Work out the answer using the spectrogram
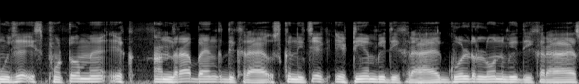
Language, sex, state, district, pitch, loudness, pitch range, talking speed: Hindi, male, Bihar, Sitamarhi, 115 Hz, -12 LUFS, 105-125 Hz, 250 wpm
